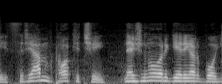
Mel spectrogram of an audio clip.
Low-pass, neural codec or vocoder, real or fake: 7.2 kHz; codec, 16 kHz in and 24 kHz out, 0.6 kbps, FocalCodec, streaming, 4096 codes; fake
